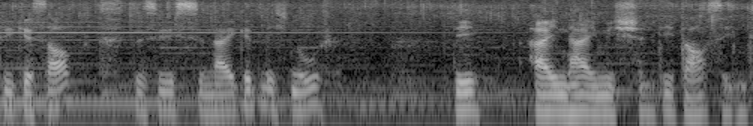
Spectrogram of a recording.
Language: German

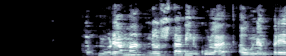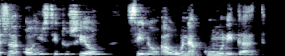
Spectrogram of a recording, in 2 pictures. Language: Catalan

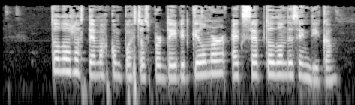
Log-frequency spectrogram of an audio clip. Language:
Spanish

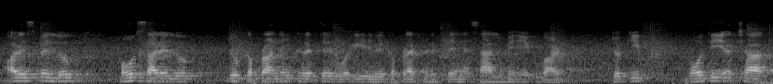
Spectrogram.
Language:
Urdu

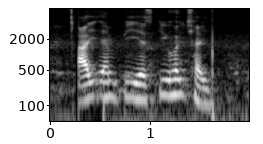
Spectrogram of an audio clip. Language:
Magahi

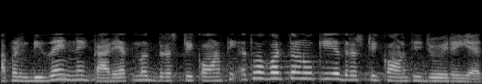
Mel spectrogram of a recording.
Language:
Gujarati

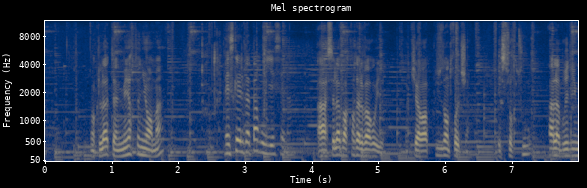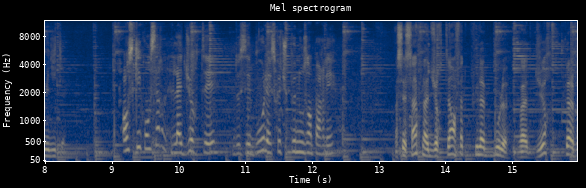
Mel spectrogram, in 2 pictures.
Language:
French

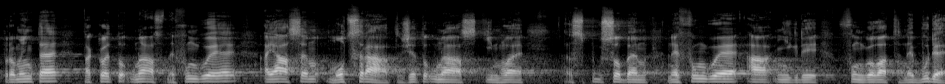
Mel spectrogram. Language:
Czech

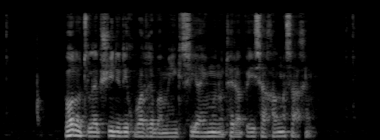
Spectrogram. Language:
Georgian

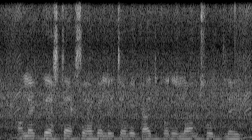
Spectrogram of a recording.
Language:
Bangla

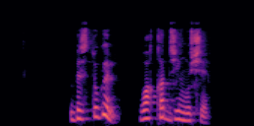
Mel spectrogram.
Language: Tatar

